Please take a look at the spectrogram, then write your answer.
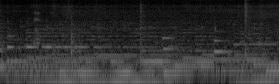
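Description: Chicken liver (kaleji) frying in oil in a pan, a soft, steady sizzle with faint pops, quiet and continuous with no talking.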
